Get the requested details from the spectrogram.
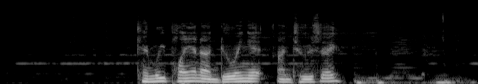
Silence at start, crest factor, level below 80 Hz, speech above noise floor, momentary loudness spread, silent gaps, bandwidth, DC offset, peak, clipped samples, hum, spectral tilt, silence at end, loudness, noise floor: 1.35 s; 16 dB; -46 dBFS; 38 dB; 19 LU; none; 9.6 kHz; under 0.1%; -8 dBFS; under 0.1%; none; -8.5 dB/octave; 0.05 s; -23 LUFS; -59 dBFS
